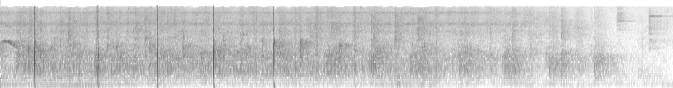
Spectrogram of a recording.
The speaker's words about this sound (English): Good morning. Come on, yeah. Let's have a clap one more time. Come on, Lord Jesus.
